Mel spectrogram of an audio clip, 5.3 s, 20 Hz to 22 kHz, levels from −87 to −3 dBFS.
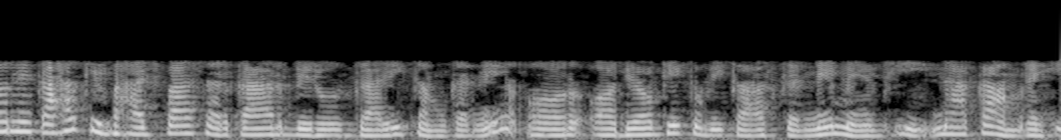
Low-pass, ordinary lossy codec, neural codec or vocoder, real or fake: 3.6 kHz; none; vocoder, 22.05 kHz, 80 mel bands, WaveNeXt; fake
